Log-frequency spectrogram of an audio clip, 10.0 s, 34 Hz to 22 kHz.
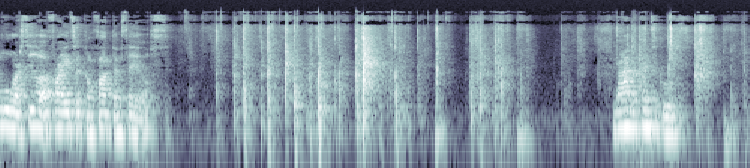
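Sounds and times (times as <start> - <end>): cards being shuffled: 2.5 - 10.0.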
